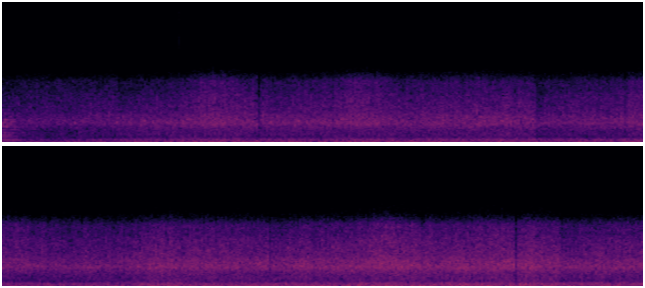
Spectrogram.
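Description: Steady noise of a ship under way at sea: a low engine rumble under a rushing wash of water.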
